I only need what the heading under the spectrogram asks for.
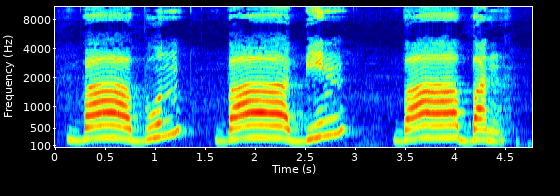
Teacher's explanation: Танвин бул эки домма, эки касра, эки фатха келген учурда акырына ны тыбышы кошулуп окулат.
